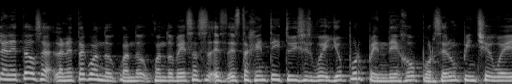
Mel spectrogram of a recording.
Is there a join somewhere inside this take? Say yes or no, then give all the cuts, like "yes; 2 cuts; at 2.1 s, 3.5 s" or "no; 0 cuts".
no; 0 cuts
